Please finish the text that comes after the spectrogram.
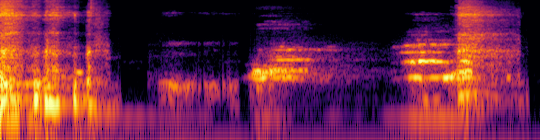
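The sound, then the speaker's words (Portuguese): A dog barks in three short, fairly loud bursts spaced about a second apart, with a faint low hum underneath. “Eu vou tentar me expressar também aqui de uma forma que o cachorro não, não, não atrapalha a minha expressão e libera a expressão da minha.”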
